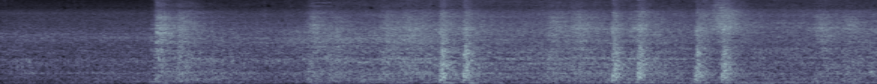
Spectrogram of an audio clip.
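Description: A passenger multiple-unit train running past along the platform. Its rumble swells from about a second in, and its wheels click in quick pairs over the rail joints as each bogie crosses.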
